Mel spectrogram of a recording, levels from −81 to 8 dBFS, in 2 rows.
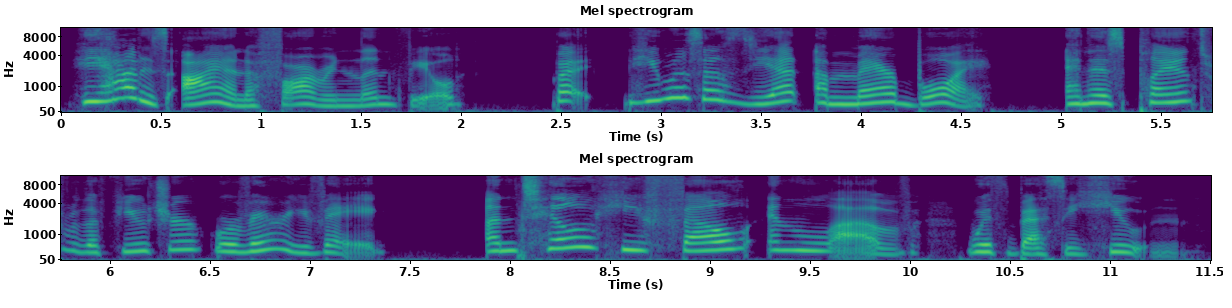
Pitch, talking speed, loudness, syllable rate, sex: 280 Hz, 175 wpm, -21 LUFS, 4.7 syllables/s, female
